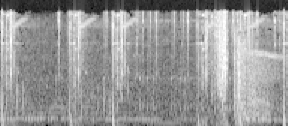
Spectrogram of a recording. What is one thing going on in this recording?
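Short game menu clicks tick several times.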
